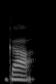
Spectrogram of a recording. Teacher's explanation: the sound becomes voiced meaning the vocal cords vibrate when you say it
